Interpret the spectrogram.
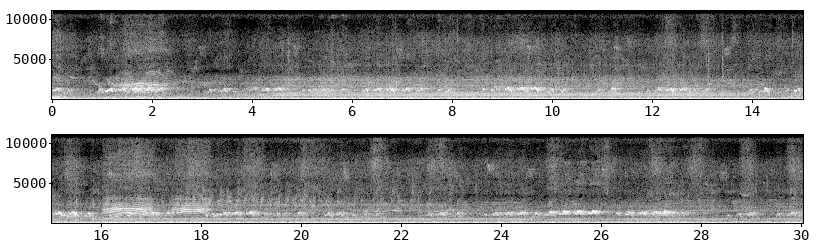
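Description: Birds chirping over and over, with a few louder arching calls about two seconds in and twice a little past the middle. Under them run a steady low hum and a steady droning tone that comes in about four seconds in and breaks off briefly near the middle.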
